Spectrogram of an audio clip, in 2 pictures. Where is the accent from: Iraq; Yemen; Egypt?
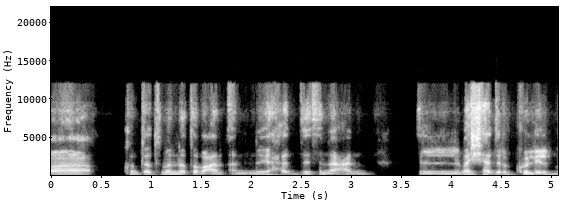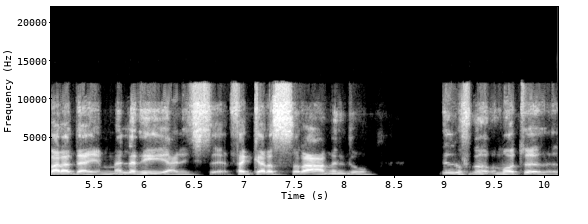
Yemen; انا من اليمن ومن احفاد القرامطه، انا من احفاد القرامطه.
